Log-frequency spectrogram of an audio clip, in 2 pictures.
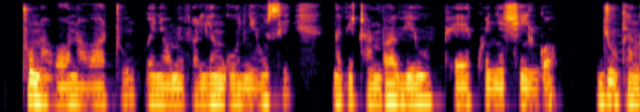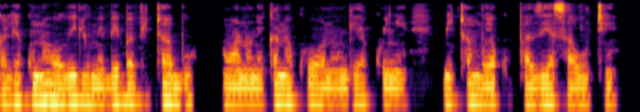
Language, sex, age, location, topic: Swahili, male, 18-24, Kisii, government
